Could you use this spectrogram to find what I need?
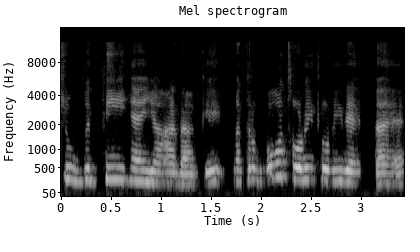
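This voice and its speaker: In an ordinary speaking voice, a woman uses a fairly high pitch and lively intonation, with a dry, close sound and no echo. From rural India. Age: 50s. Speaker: meditation class participant. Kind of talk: sharing personal meditation experience.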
